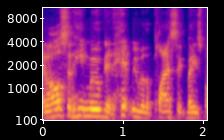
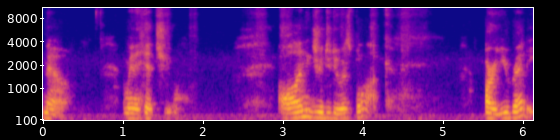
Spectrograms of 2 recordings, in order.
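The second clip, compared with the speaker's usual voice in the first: soft, gentle, even, matter-of-fact calm; 3 semitones lower, 4 dB quieter than usual. Retelling how the instructor spoke before a belt-test hit: imitating a soft-spoken matter-of-fact voice. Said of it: "He talked to you like this, very matter-of-factly, very soft-spoken".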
